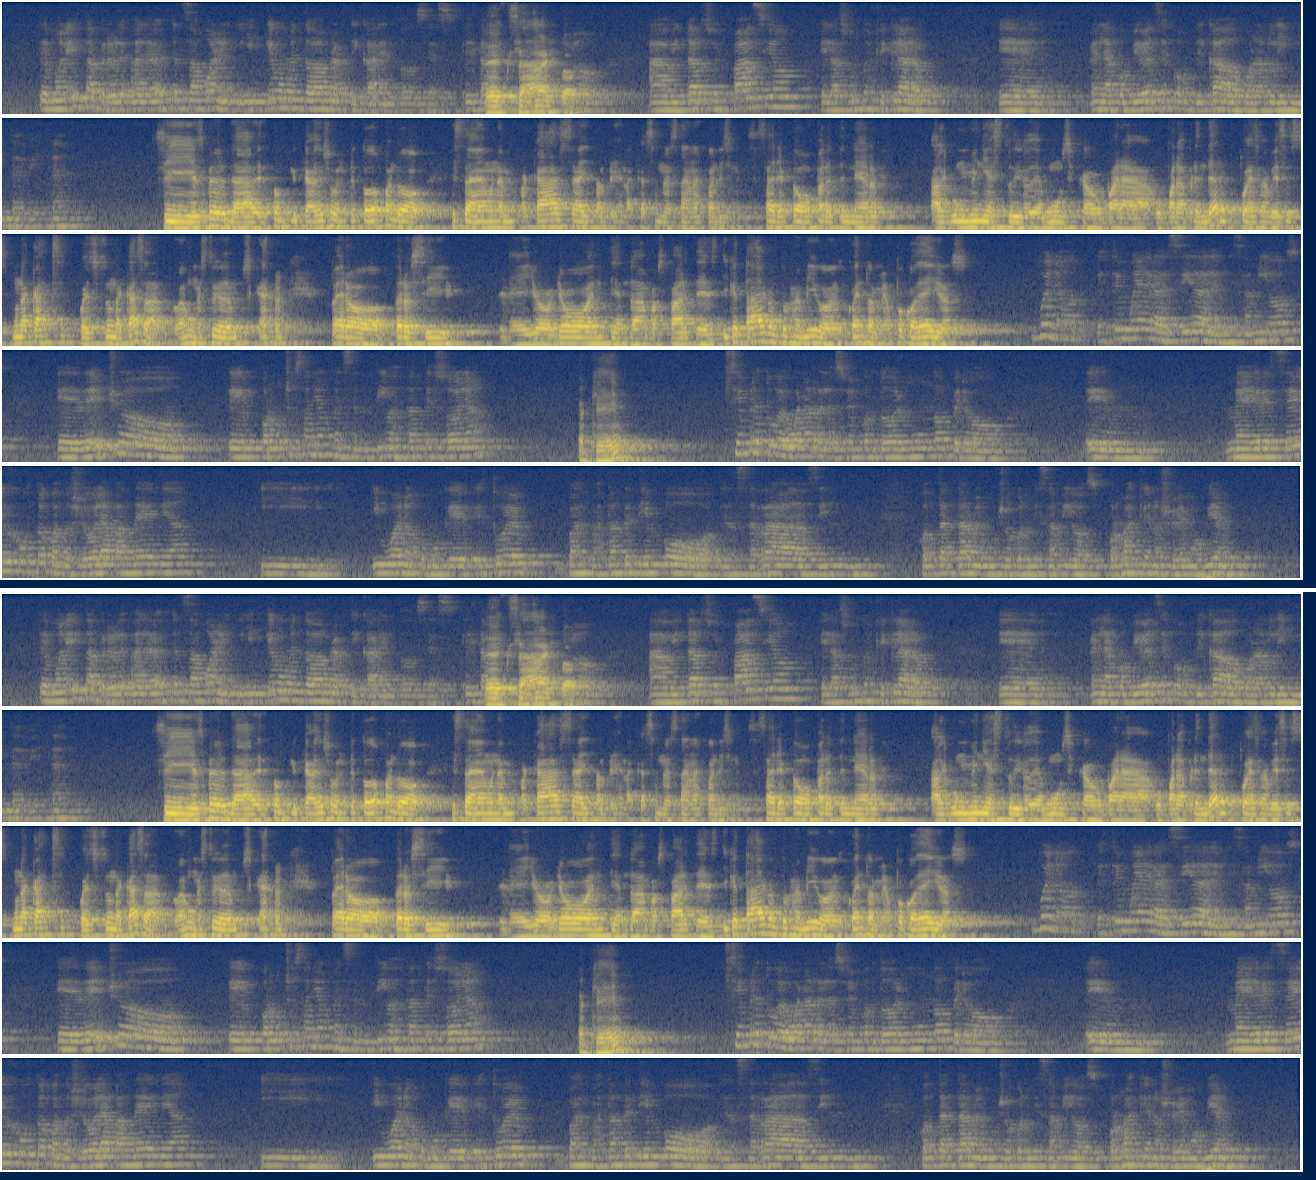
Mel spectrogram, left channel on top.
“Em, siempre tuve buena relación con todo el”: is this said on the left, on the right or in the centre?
Left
